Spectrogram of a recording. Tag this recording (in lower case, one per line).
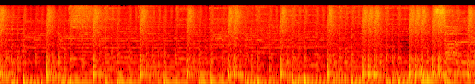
music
